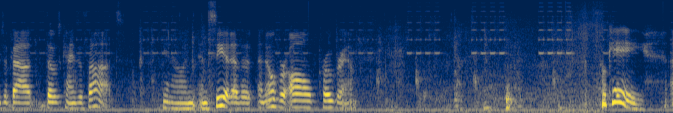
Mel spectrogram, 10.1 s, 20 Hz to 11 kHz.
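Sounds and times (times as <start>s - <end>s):
speech: 0.0s - 5.5s, 9.2s - 10.1s
timer buzzer high-pitched electronic beeps: 0.0s - 9.4s
steady low hum: 0.0s - 10.1s.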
